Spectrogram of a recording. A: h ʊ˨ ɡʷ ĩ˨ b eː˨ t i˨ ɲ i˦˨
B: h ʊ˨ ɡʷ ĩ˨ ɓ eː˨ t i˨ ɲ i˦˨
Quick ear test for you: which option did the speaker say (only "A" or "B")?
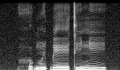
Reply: B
